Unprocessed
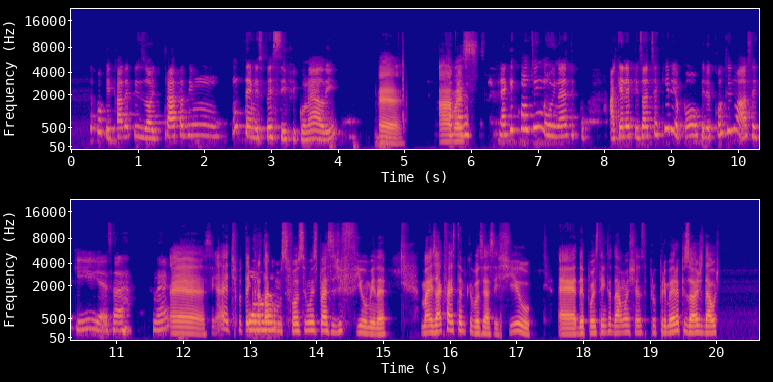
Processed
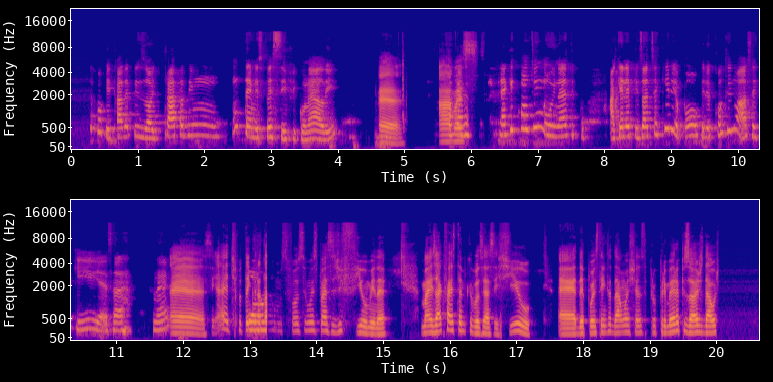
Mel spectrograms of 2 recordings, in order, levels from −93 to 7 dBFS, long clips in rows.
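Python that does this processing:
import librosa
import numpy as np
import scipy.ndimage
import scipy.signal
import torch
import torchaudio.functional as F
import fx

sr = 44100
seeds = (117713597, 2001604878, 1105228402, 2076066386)

y = fx.room_flutter(x, sr, wall_m=11.5, rt60_s=0.27, at=(7.73, 8.28))
y = fx.edit(y, sr, fx.fade_in_span(start_s=13.26, length_s=1.46), tone=tone)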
